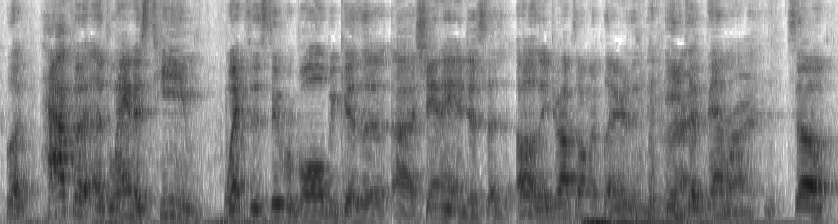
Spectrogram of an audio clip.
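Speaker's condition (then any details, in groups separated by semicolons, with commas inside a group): No condition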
